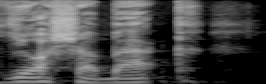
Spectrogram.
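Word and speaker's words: Joscha Bach: I was watching his podcast with some guy called, it's pronounced Yosha Back.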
